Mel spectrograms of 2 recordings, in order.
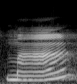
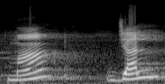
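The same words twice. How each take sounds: First: Majalah split at the correct syllable boundary; teacher showing the correct split. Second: Majalah split in the wrong place and drawn out slowly; teacher showing a mistaken split. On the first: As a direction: say majalah the right way. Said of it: "yang benarnya adalah". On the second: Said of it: "dia sudah keliru". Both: Shown as a demonstration.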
